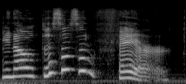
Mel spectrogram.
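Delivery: very high, loud, swooping put-on little girl voice. Narrating to the players, voice the one they all hear: little girl voice. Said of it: "hear a little girl's voice".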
